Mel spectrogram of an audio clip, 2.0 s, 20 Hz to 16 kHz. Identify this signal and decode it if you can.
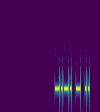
Morse code, heard as a keyed tone, about 42 wpm, 700 Hz. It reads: CTI
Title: Top Three Letter Combinations in Words 40wpm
